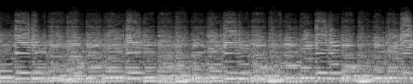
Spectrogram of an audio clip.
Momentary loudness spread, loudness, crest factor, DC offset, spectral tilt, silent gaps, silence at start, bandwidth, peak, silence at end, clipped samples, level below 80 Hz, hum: 2 LU; -12 LUFS; 10 dB; under 0.1%; -6 dB/octave; none; 0 s; 12.5 kHz; -2 dBFS; 0 s; under 0.1%; -36 dBFS; none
